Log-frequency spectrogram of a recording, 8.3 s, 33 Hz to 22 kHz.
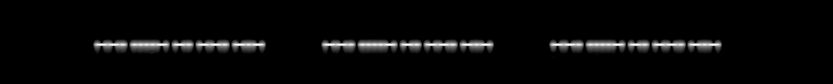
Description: Morse code, heard as a keyed tone, about 40 wpm, 700 Hz. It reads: G4NGK G4NGK G4NGK
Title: DXCC-100 Call Signs - 5 Characters - Repeated 3x - 40wpm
